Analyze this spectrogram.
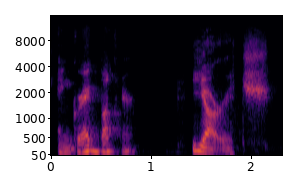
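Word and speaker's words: Jarić: mayo antoine walker marco jarich and greg buckner yarich yeah just wanted to help you out there it's marco yards i didn't bother looking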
